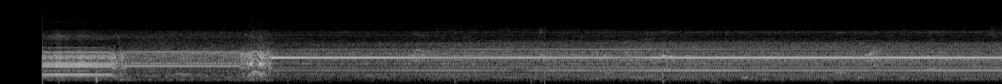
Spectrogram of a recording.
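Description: Delta 3D printer's stepper motors whining as the print head travels during an auto-calibration run. The whine starts abruptly about half a second in, shifts pitch twice in the first few seconds, then holds one steady high tone.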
